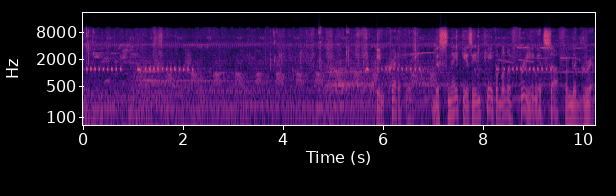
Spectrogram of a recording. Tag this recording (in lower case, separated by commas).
speech, animal, outside, rural or natural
